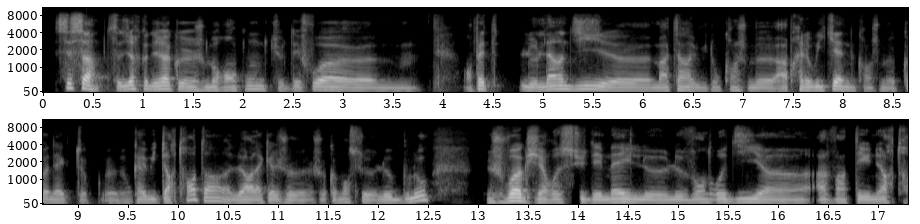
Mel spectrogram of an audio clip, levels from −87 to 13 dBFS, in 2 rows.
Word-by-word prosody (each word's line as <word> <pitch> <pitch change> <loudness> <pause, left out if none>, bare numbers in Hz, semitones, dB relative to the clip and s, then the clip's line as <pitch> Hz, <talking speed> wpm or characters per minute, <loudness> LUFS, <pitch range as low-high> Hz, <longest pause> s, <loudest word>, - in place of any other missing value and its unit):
C'est 180 - +2
ça, 155 -9 +6
c'est-à-dire 140 +3 +1
que, 140 - +1
déjà, 135 +2 +5
que 115 -4 0
je 110 +1 -6
me 115 -1 0
rends 110 +2 -2
compte 130 0 -4
que, - - -12
des 105 0 -7
fois, 115 -1 +3
hem, 95 -2 -3 0.5
en - - -9
fait, 130 0 +1 0.2
le 115 -4 -1
lundi, 130 +2 +2
heu, 100 -2 0
matin, 100 +4 -2
à - - -1
huit 95 -2 -8
donc 100 -2 -11
quand 100 - -9
je 100 +1 -10
me 95 -2 -3
après 95 +7 -3
le - - +3
week-end, 115 +1 +3
quand 95 0 -12
je 90 - -16
me 90 -1 -8
connecte, 105 +1 -6
qu 90 - -10
donc 95 +3 -13
à 95 - -2
08:30, 105 - -2
hein, 135 -8 0
l'heure 95 +1 +1
à - - +3
laquelle 95 +2 -2
je 95 -1 -5
je 95 - -11
commence 95 +1 -8
le 100 -1 -2
le 100 +2 -3
le - - 0
boulot, 125 - 0 0.6
je 110 -1 -4
vois 140 +4 +10
que 125 - -1
j'ai 105 +1 +1
reçu 100 +2 -3
des 100 0 +1
mails 110 0 +3
le 95 -1 0
le 100 0 -1
vendredi, 105 +3 -1
à 95 0 -3
à 95 - -2
21:30. 100 0 -3
105 Hz, 210 wpm, -24 LUFS, 95-115 Hz, 0.6 s, vois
